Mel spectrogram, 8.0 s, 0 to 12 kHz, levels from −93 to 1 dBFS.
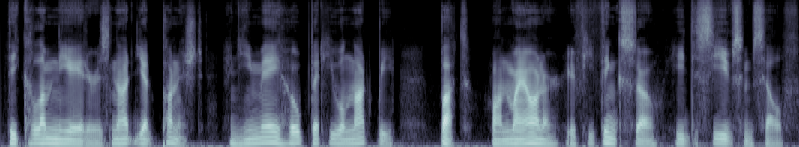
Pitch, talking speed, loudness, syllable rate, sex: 95 Hz, 195 wpm, -23 LUFS, 5.1 syllables/s, male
